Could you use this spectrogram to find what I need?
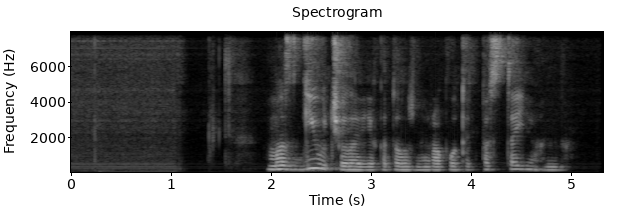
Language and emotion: Russian, neutral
